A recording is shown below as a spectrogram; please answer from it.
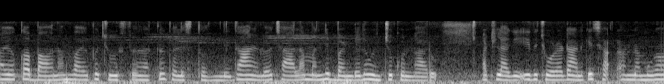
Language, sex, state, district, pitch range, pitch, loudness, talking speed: Telugu, female, Andhra Pradesh, Krishna, 200-225 Hz, 210 Hz, -15 LUFS, 145 wpm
